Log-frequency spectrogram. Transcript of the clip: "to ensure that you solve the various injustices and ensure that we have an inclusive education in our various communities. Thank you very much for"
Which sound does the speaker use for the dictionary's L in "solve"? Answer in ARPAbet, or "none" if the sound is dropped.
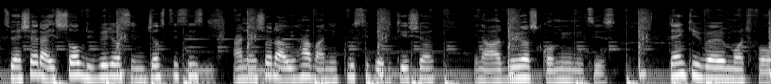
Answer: L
